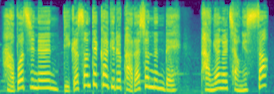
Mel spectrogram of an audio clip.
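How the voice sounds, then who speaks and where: A woman voicing a small childlike fairy companion, excitable and earnest, in a cute cartoonish game style. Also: high voice, normal speed, faint music behind. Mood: earnest, helpful.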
